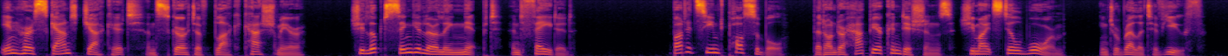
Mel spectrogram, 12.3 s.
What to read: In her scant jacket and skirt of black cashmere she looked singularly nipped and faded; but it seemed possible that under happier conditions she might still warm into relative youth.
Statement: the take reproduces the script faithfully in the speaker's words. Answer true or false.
true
